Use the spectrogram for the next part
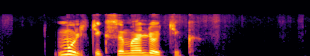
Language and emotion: Russian, positive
